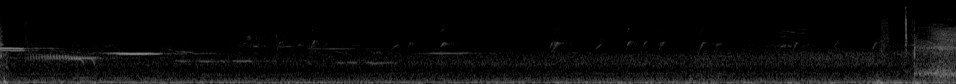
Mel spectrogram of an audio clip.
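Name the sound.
bird singing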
